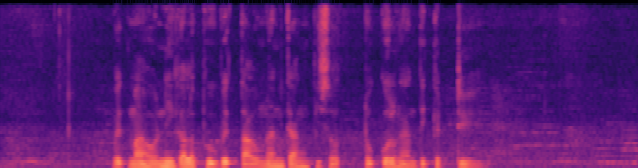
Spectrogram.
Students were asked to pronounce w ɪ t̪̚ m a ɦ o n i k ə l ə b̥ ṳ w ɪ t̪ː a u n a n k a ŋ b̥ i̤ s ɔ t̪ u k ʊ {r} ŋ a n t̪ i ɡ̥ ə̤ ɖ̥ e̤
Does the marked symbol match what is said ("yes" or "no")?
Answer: no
